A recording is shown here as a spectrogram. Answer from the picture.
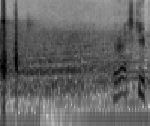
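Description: A man's voice narrating, broken by about a second of steady background hiss between words.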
